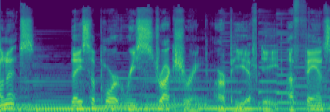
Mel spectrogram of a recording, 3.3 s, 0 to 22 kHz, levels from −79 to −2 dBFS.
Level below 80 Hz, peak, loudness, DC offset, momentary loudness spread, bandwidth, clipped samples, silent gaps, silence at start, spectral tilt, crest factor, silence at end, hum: -32 dBFS; 0 dBFS; -17 LUFS; under 0.1%; 7 LU; over 20 kHz; under 0.1%; none; 0 s; -3.5 dB/octave; 16 dB; 0 s; none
